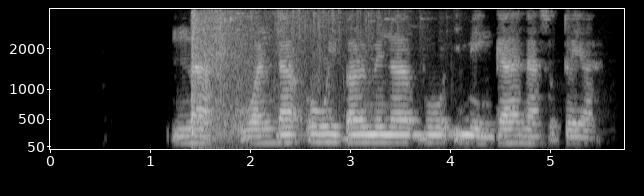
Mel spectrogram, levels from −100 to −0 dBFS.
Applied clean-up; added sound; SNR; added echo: none; Shatter; 10 dB; none.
